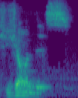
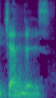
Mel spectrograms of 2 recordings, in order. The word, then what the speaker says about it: genres: It's a French word, okay? We use this, genres. It just looks to me genders. It looks genders, but we genders, but it's also genres. So there are two ways of pronouncing it. Yeah. Different meaning. Genders for women, men, but genres for different topics. Like, what's the difference? It's like genres, like nasal? Can I do? It's like a Z S H.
